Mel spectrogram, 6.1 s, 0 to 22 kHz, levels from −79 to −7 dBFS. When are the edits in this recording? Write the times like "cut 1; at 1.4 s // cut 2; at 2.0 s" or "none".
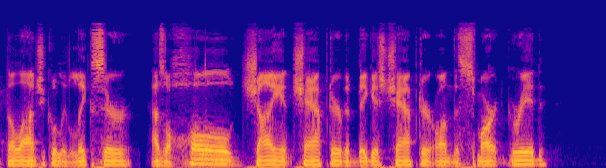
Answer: cut 1; at 1.4 s // cut 2; at 3.4 s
